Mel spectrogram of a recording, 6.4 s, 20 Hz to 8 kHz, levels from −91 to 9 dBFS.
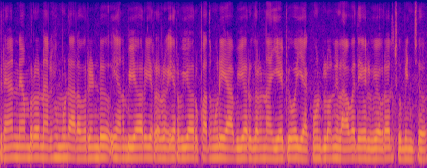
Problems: constant background noise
